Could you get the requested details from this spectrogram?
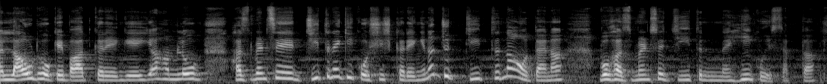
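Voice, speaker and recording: A woman's voice: medium pitch, warm tone. A middle-aged woman giving earnest, persuasive marriage advice straight to her viewers in a casual vlog. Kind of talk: casual advice talk to camera.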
